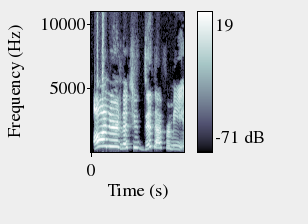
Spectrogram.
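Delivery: high, loud, hammed-up gush; embarrassing gushing. Nan Young thanking Jay for singing, overblown gushing. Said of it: "she embarrassed herself".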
